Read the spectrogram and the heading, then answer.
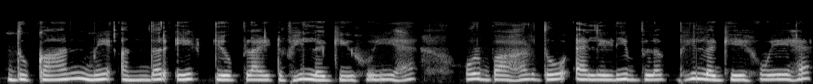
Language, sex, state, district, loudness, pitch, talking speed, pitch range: Hindi, female, Uttar Pradesh, Saharanpur, -15 LUFS, 220 Hz, 135 wpm, 210-235 Hz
